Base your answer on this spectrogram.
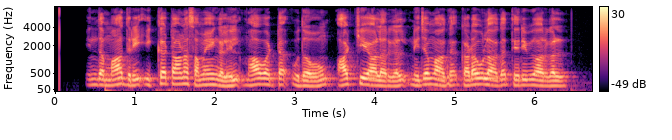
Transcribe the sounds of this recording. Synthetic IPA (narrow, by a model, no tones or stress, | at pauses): ɪnd̪ɐmaːðɪɾiʔɪkːɐʈːaːnɐsɐmɐjɐŋɡɐɭɪlmaːʋɐʈːɐʔʊðɐʋɯmaːʈ̚t͡ʃɪjaːɭɐɾɣɐɭnɪd͡ʒɐmaːɣɐkɐɽɐʋɯɭaːɣɐt̪ːɛɾɪʋɪʋaːɾɣɐɭ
